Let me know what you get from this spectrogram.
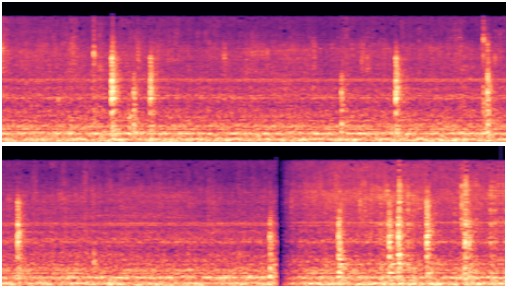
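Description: Thick masala paste frying in oil in a steel kadhai, sizzling steadily, with a spatula scraping and tapping against the pan as it is stirred, in scattered clicks. The paste is being fried until the oil separates from it. The sound breaks off briefly about eight seconds in.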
